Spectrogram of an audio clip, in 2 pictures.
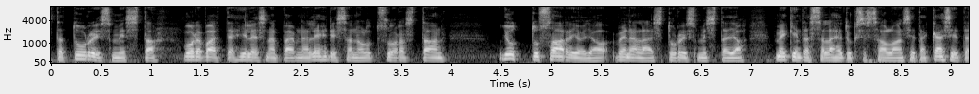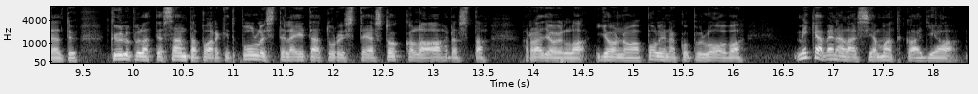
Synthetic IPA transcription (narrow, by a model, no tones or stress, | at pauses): t̪æt̪urismist̪ɑʋuodeʋɑit̪ːeɑɦilesenæpæiʋænæle̞hdisːæonolːut̪suoɾɑst̪ɑːn | jut̪ːusɑrjojɑʋe̞nælæist̪urismist̪ɑjɑmekint̪æsːælæɦet̪yksesːæolːɑːnsit̪ækæsit̪elt̪ykylpylæt̪jɑsɑnt̪ɑpɑrkit̪pulːist̪eleit̪æt̪uɾist̪ejɑst̪o̞kːɑlɑɑhdɑst̪ɑ | rɑjo̞jlːɑjonoɑpo̞linɑkopylo̞ːʋɑ | mikæʋe̞nælæisiæmɑt̪kɑːjiɑ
